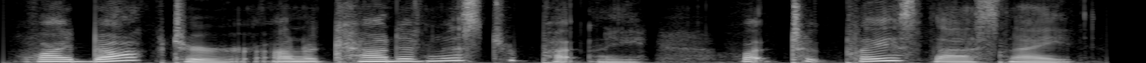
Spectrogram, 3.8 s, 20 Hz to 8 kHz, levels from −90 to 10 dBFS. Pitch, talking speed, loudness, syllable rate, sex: 235 Hz, 175 wpm, -19 LUFS, 5.1 syllables/s, female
